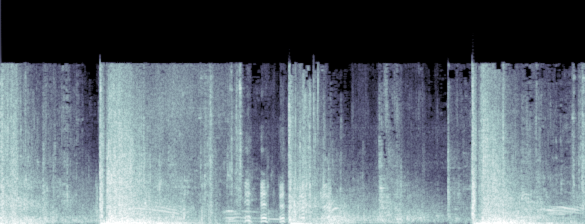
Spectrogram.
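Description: Gunshots blast loudly.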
